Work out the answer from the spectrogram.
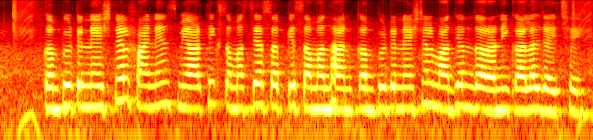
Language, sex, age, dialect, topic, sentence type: Magahi, female, 31-35, Western, banking, statement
